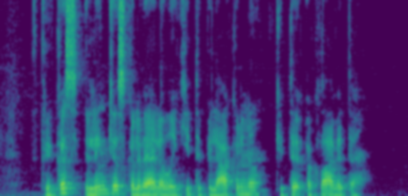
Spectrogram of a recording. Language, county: Lithuanian, Panevėžys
